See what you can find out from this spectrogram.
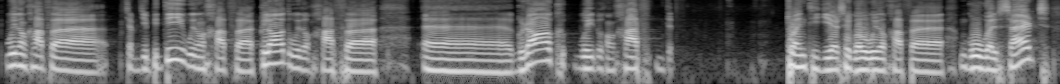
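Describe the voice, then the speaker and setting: A man's voice: medium pitch, unhurried, clear, resonant tone. A man from Spain, an English speaker, talking on a conference panel with many fillers and restarts. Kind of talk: academic panel discussion.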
